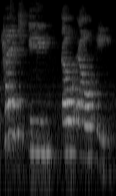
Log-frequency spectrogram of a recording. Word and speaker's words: Helle: It's spelled H-E-L-L-E. Oh, I suppose it could be pronounced Helle.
